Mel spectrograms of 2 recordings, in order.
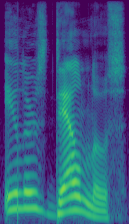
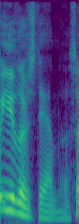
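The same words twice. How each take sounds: First: Ehlers Danlos said as AY-lers DOWN-lohs; first pronunciation attempt. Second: Ehlers Danlos said as EE-lers DAN-lohs; corrected pronunciation. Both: Real, not acted. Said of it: "I said that right".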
